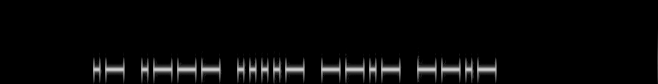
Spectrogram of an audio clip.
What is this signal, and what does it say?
Morse code, heard as a keyed tone, about 20 wpm, 700 Hz. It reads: AJ4QQ
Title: Speed Racing - USA 2x2 Call Signs 17wpm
